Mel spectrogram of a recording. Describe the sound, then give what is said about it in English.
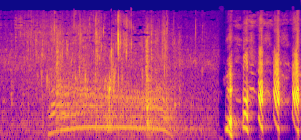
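A bull lets out a single long, drawn-out moo, followed by a quick series of short, sharp grunting bursts; no voices. “We don't have a cow. We have a bull.”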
